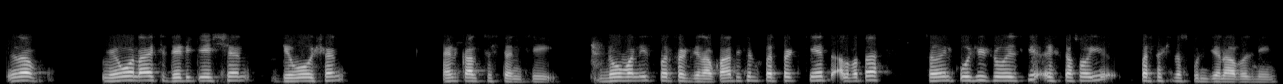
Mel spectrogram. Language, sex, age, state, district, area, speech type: Kashmiri, male, 30-45, Jammu and Kashmir, Baramulla, urban, conversation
